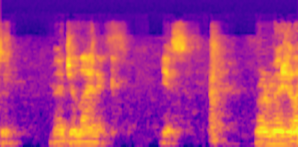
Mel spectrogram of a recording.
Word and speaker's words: Magellanic: at the large magic magic Mega genic cannot pronounce it magellanic yes you want to imagine any cloud um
